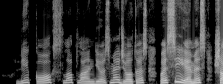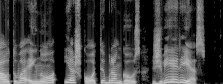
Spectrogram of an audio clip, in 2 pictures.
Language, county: Lithuanian, Kaunas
